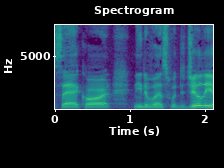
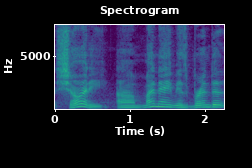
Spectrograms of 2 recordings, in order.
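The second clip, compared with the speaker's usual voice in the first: put-on girl voice, higher and quieter; 7 semitones higher, 9 dB quieter than usual. Acting out a skit opposite a partner, doing a put-on girl voice. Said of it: "I'm gonna do the girl voice then".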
